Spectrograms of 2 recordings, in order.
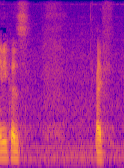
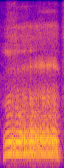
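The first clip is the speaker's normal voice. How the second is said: exasperated sigh; 4 semitones higher than usual. Real, not acted. Viewer fed up with a stupid episode, exasperated sigh.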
